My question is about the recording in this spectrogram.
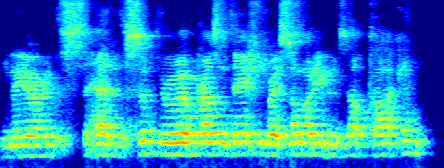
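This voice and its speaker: A man's voice: a little high, flat delivery, racing, distant mic. Chatty man in an echoey room. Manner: chatty, loose, many fillers and restarts. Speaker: presentation skills trainer. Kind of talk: casual live workshop talk.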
